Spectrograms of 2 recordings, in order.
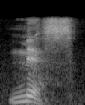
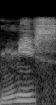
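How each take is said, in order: First: The vowel is a short i sound. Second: The vowel is a long ee sound. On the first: The speaker calls it right. "that's the short I sound" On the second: The speaker calls it wrong. "a Spanish I"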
